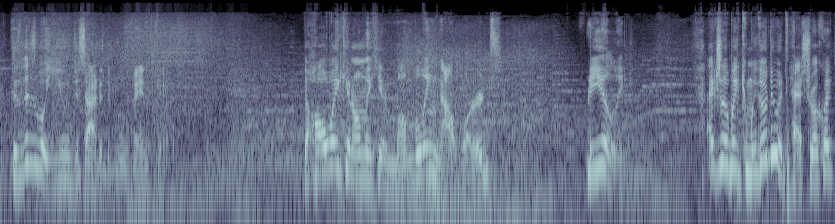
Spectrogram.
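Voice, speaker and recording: Lively rambling young male streamer. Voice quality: booming voice. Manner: rambling, self-mocking, reading game menus aloud. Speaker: vtuber streamer. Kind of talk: casual live-stream chat while gaming. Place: apartment streaming room. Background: faint game music.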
